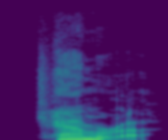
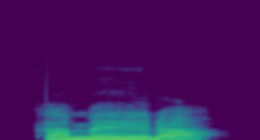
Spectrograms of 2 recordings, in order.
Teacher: in Korean, each syllable is pronounced for the same amount of time and gets equal stress.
